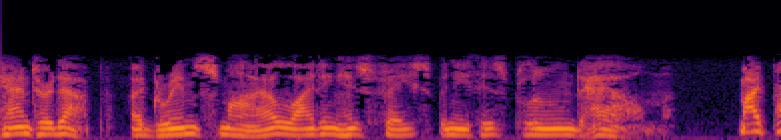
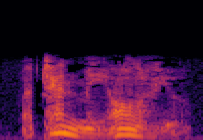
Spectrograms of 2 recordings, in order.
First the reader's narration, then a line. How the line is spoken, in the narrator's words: Baelor said quietly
